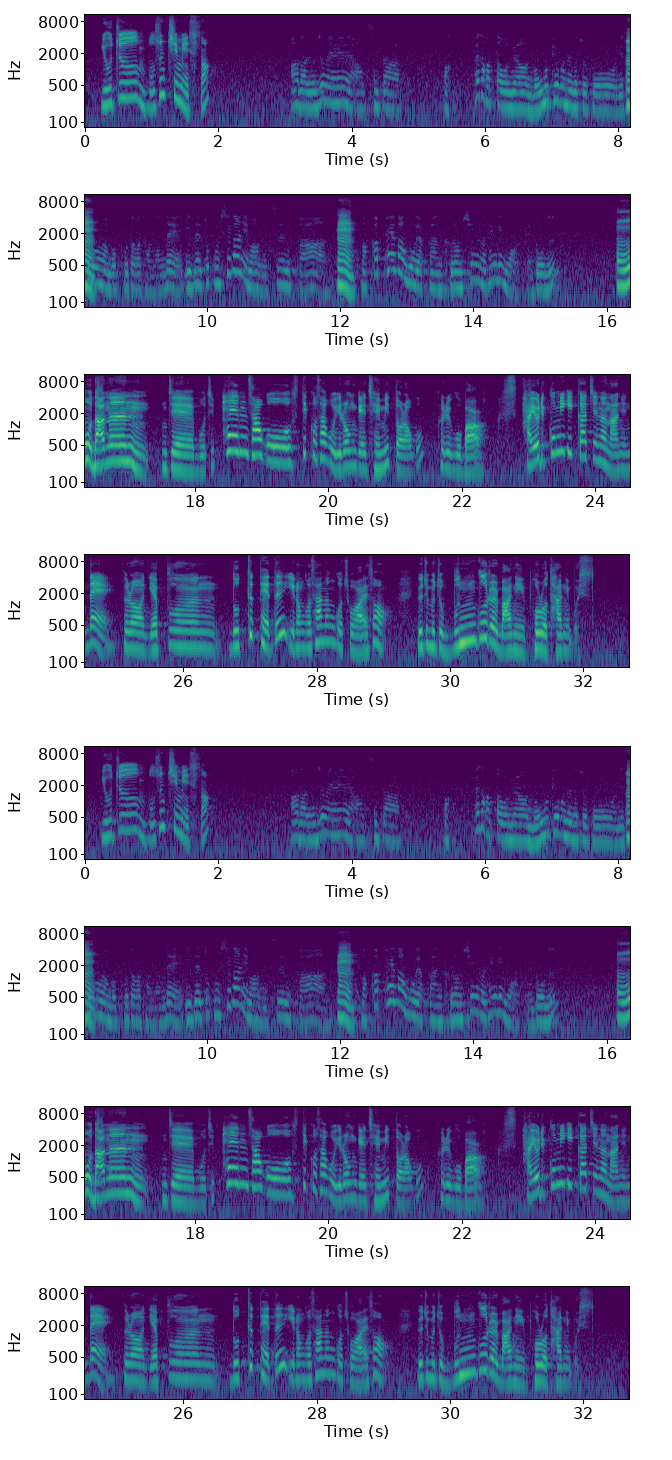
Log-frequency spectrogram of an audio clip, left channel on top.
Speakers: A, on the left; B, on the right.
A: 요즘 무슨 취미 있어?
B: 아, 나 요즘에, 아, 진짜, 막, 회사 갔다 오면 너무 피곤해가지고 유튜브만
A: 응,
B: 막 보다가 잤는데, 이제 조금 시간이 막 있으니까,
A: 응.
B: 막 카페 가고 약간 그런 취미가 생긴 것 같아. 너는?
A: 오, 나는 이제 뭐지? 펜 사고, 스티커 사고 이런 게 재밌더라고. 그리고 막 다이어리 꾸미기까지는 아닌데 그런 예쁜 노트패드 이런 거 사는 거 좋아해서 요즘은 좀 문구를 많이 보러 다니고 있어.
